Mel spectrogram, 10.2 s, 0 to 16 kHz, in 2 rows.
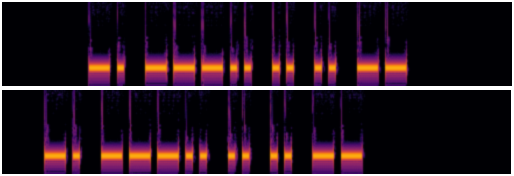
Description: Morse code, heard as a keyed tone, about 17 wpm, 700 Hz. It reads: N8IIM N8IIM
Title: USA Call Signs - 5 Characters - Repeated 2x - 17wpm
